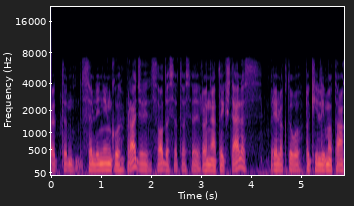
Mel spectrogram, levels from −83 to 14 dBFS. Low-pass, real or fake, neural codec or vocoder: 7.2 kHz; real; none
